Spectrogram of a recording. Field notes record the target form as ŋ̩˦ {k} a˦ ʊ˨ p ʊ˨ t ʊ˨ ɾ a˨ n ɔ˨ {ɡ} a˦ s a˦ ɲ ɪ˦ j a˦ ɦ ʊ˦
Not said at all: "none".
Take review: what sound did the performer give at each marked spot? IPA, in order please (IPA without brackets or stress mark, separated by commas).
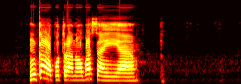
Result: k, ɡ͡b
